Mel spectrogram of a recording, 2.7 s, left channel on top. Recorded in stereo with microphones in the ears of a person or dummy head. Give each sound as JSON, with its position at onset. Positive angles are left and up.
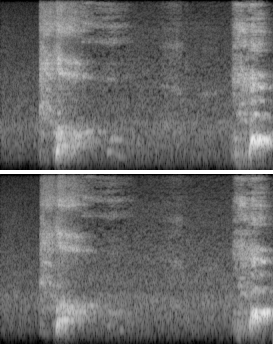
{"t": 0.4, "sound": "a gasp", "side_deg": 90, "distance_m": 0.7}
